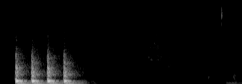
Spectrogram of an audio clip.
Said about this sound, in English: And I put my ear against a wall and it's like, oh. And you give them the friendly knock.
